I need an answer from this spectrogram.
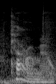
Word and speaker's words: caramel: That is caramel or caramel. How do you say it? Caramel. Caramel. Caramel. Caramel. It has more syllables.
